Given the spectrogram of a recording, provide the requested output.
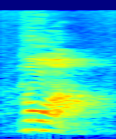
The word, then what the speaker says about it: point: In French, it is called as, or it sounds as point. You can see the pronunciation, le point, which means full stop of period in French.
